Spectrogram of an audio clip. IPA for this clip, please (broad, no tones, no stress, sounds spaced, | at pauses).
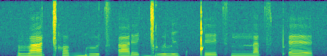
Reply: v a ǀʰ ʌ ɡ͡b ɯ t͡sʼ a ɾ e ɡ͡ǀ ɯ l i p ǃ e t͡s nː a t͡s pʼ ɛ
